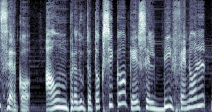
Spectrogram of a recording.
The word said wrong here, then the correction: bisfenol: bisfenol, lo digo bien, bisfenol A, que está presente Estivaliz en un montón de envases.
